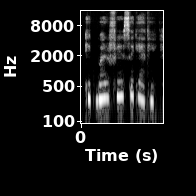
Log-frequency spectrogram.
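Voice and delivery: ordinary delivery, nothing marked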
